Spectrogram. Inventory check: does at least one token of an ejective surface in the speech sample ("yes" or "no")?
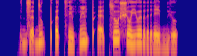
yes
